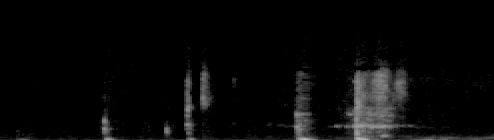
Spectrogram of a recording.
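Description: Near silence broken by about five short, faint clicks spread through it.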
